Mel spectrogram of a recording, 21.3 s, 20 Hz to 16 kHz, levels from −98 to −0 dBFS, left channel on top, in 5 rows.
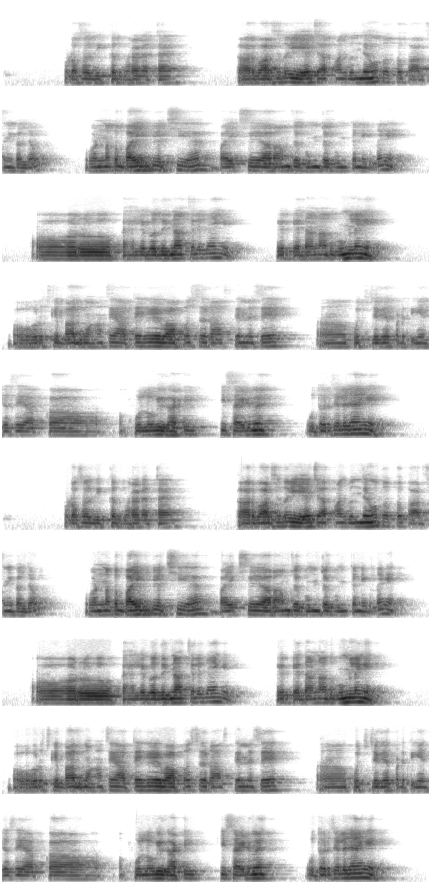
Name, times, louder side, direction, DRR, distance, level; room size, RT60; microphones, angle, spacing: voice 1, 0.6-1.7 2.4-4.7 5.1-8.2 8.9-10.8 11.3-12.3 12.9-15.6 16.0-18.1 18.4-19.7 20.1-20.8, right 2 dB, 75° right, 7 dB, 2.3 m, -24 dB
17.5 x 7.4 x 7.6 m, 0.38 s
head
